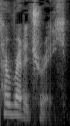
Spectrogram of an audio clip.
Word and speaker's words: Hereditary: audiences in equal measure it's hereditary yes that's how the film should be pronounced the directorial debut from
